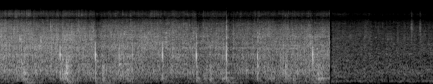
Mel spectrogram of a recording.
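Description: Sauce sizzles loudly in a hot pan.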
